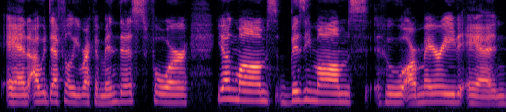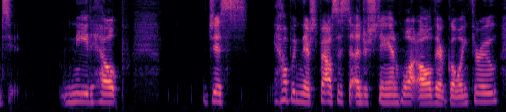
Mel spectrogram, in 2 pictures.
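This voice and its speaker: A woman's voice: on the low side, a bit bright. A middle-aged American woman giving a casual, conversational reading update to viewers in an informal, rambling way. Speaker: book vlogger and book club member.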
